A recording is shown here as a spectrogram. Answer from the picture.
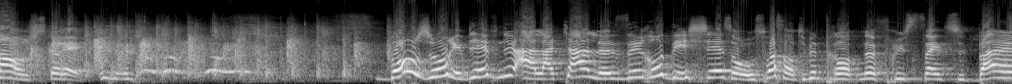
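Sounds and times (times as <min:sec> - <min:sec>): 
speech: 0:00.2 - 0:01.8, 0:03.9 - 0:10.1
audience applause: 0:00.2 - 0:03.8
laughter: 0:01.0 - 0:02.6.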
